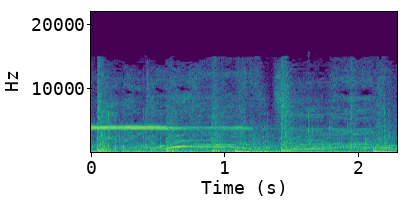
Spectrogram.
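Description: Hip hop backing track with a steady drum beat and deep bass, a high synth note held for about a second and a sliding tone in the middle, with no rapping in this stretch.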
